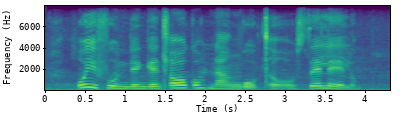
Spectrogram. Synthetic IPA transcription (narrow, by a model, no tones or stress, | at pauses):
ujifundʱɛŋɡʱɛnt͡ɬʼɔkʼɔnaŋɡʱɔǀɛɔ̰sɛlɛːlɔ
